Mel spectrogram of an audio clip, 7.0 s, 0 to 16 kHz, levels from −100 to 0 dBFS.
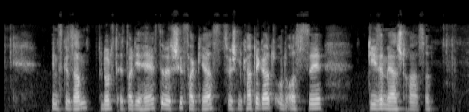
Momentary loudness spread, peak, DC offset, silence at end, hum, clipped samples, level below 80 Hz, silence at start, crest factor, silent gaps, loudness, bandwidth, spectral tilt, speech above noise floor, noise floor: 19 LU; -6 dBFS; under 0.1%; 0.6 s; none; under 0.1%; -68 dBFS; 0.2 s; 20 dB; none; -24 LUFS; 7.2 kHz; -3.5 dB/octave; 19 dB; -44 dBFS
